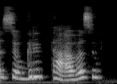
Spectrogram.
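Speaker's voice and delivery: ordinary delivery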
